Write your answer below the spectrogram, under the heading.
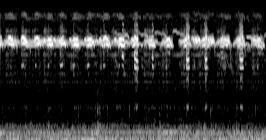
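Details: Great tits at the nest, adults bringing prey to feed their nestlings; thin, very high-pitched calls run almost continuously in pulsing, rapid bursts, with faint low rumbling beneath.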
